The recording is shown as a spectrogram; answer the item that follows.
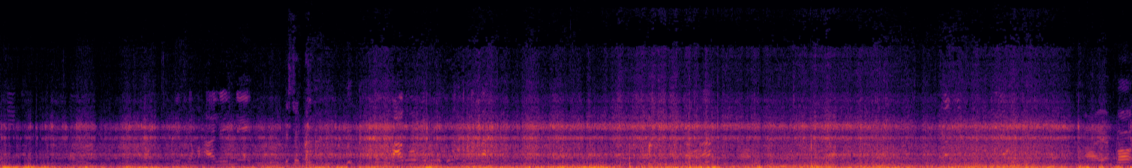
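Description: Wind rumbling on the microphone and water sloshing around feet wading through shallow water, with a faint steady high whine in the background.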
